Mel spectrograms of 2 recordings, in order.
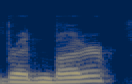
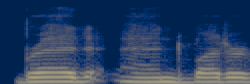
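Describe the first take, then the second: First: The word 'and' is reduced to 'n'. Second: The word 'and' is said in full.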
